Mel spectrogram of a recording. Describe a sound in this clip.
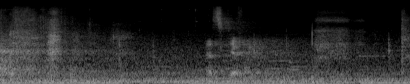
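Footsteps walk across a hard floor in a large echoing room.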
